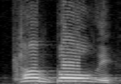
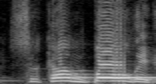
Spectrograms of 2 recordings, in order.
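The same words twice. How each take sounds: First: "Come boldly" shouted high and loud, falling on boldly; stress on boldly. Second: "So come boldly" drawn out slow, loud, falling on boldly; slow stress on boldly. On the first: Pastor calling the church to come boldly, stressed. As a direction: hit "boldly" hard. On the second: Pastor slowing down to drive home come boldly. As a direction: stretch every word of "come boldly". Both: Shown as a demonstration.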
